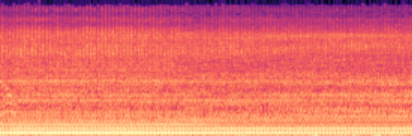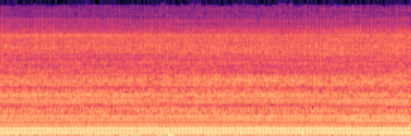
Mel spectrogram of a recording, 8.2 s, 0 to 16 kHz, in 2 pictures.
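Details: Craftsman mower, Briggs & Stratton 6.75 gross torque 190cc engine, running after suspected thin 0W-20 oil replaced with SAE 30: steady even single-cylinder chug about three beats a second, no misses or knocks; watching muffler for oil smoke, owner thinks it's overfilled.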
